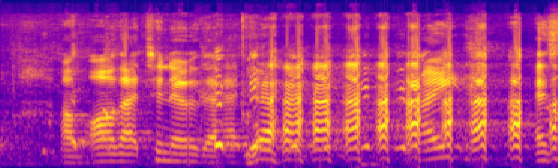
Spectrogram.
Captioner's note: attendees laughing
